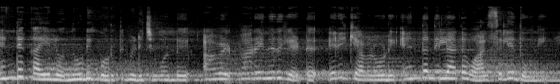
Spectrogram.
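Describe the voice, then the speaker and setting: A woman narrates a romance story in a steady, even reading voice. Her tone is mellow and sits a bit high, with a long reverb from the room behind it.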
